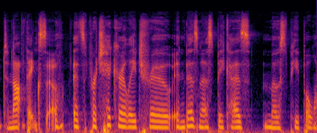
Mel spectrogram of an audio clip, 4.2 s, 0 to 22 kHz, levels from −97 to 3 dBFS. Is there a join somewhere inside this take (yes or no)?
yes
